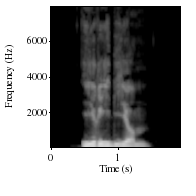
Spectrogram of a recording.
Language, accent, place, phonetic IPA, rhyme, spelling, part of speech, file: German, Germany, Berlin, [iˈʁiːdi̯ʊm], -iːdi̯ʊm, Iridium, noun, De-Iridium.ogg
- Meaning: iridium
